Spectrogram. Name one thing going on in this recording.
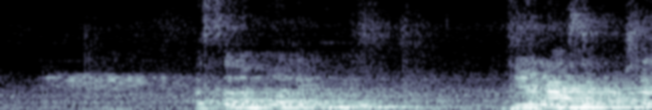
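A young woman speaks calmly and clearly into a nearby microphone.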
